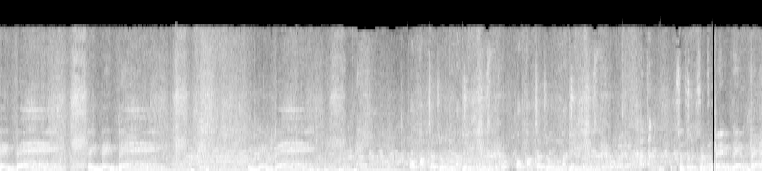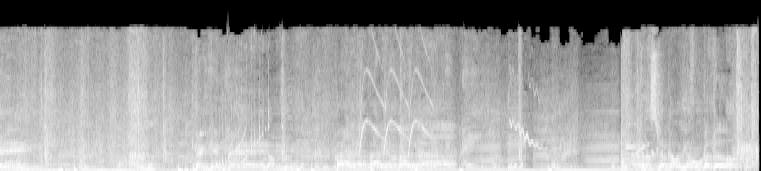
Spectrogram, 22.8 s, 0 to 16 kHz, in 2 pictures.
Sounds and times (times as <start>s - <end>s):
Music: 0.0s - 9.0s, 10.8s - 22.8s
Speech: 20.8s - 22.6s.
